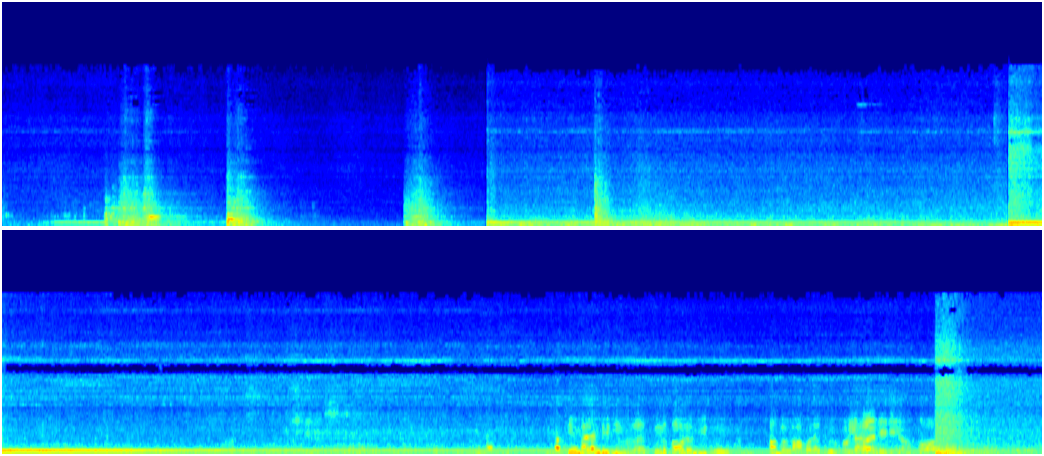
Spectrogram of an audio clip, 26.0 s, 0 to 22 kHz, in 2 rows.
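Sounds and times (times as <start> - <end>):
foundry machinery hum: 0.0 - 26.0.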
